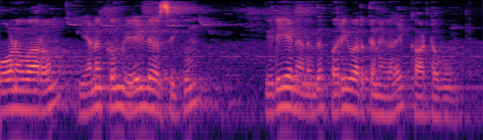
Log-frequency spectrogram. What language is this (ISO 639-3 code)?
tam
